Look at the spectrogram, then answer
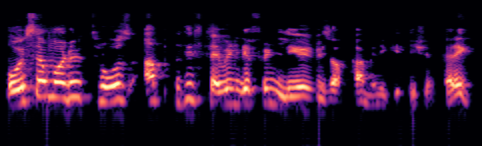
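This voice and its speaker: A young man with an Indian accent, whose first language is Hindi, teaches an online networking class. His voice sits a little high, and he often stops to check that his students follow. The sound is dry and slightly muffled, like a call mic. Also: big pitch swings, quick pace, a little mellow, breathy edge, dry recording. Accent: Indian English. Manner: explanatory, asks students frequent check questions. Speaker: networking instructor. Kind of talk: live online class lecture.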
